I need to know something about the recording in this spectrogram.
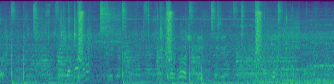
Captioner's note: men chatting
